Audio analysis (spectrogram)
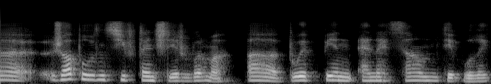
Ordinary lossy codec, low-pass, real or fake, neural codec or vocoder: none; none; fake; codec, 16 kHz, about 1 kbps, DyCAST, with the encoder's durations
